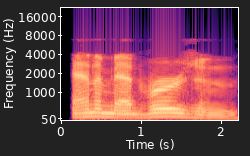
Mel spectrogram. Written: animadversional

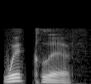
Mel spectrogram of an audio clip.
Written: Wycliffe

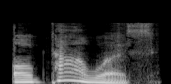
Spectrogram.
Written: octavus

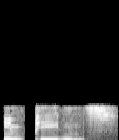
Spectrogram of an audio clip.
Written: impedance

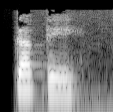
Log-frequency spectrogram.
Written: guppie

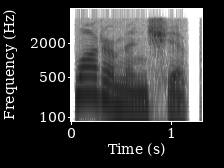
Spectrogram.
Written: watermanship

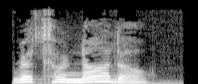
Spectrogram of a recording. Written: retornado

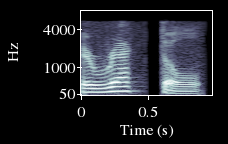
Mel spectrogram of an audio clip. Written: erectile

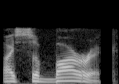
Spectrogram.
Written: isobaric

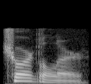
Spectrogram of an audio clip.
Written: chortler

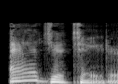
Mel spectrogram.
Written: agitatorial

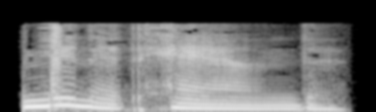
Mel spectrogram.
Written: minute hand

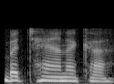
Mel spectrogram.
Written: botanica

